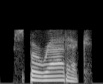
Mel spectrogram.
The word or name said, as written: sporadic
